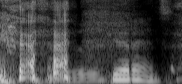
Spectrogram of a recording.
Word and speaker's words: Firenze: I want to go to Firenze. – Oh, yeah? You said it perfectly. – Firenze.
